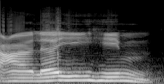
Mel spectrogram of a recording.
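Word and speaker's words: عَلَيْهِمْ: An'amta 'alaihim. Kemudian pada lafal 'alaihim. Alaihim di sini ada ya sukun yang didahului dengan fathah. Ini kita namakan dengan bacaan lin. Maka lembut dalam pelafalannya.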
